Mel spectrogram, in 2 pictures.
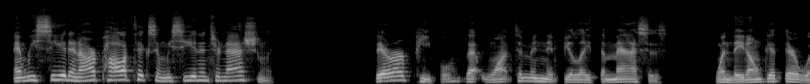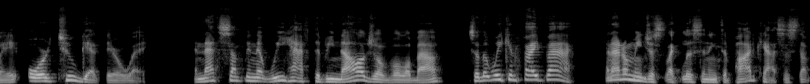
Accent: United States; I'm an American

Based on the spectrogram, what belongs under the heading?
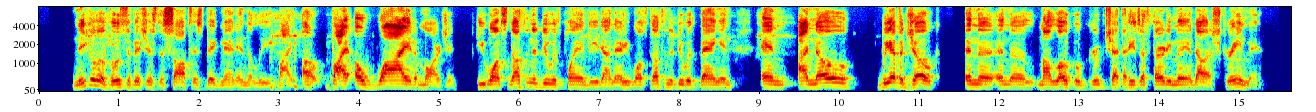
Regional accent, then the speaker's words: Chicago, Illinois, United States; I'm a Bulls fan. I'm from Chicago.

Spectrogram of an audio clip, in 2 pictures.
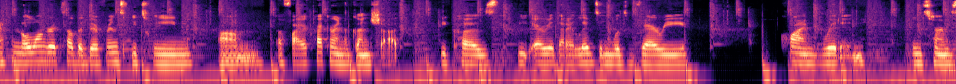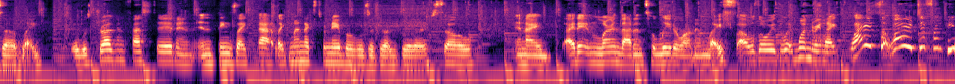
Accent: Jersey City, New Jersey, United States; growing up in Jersey City, you witness a lot

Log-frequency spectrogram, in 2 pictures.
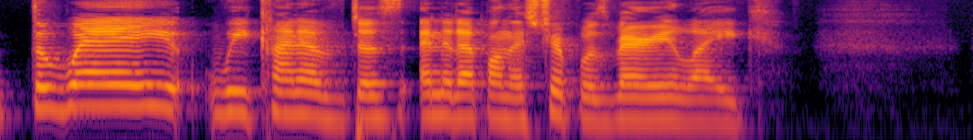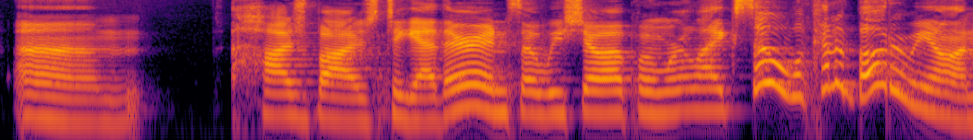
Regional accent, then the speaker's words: South Lake Tahoe, California, United States; also born or lived in Hawaii; I grew up in South Lake Tahoe

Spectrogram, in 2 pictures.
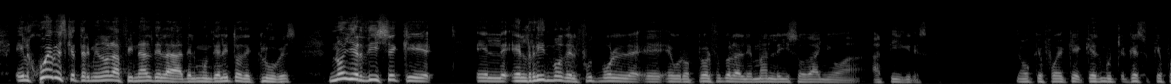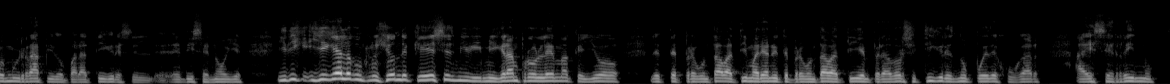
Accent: Mexico City, Mexico; now in Los Angeles, United States; había nacido, nací en México, en el DF, había visto fútbol mexicano

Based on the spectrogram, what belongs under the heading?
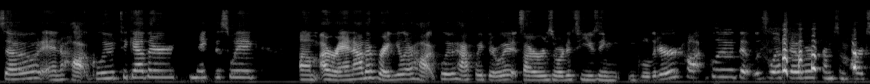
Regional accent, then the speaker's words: Memphis, Tennessee, United States; I'm from Memphis, Tennessee, born and raised here

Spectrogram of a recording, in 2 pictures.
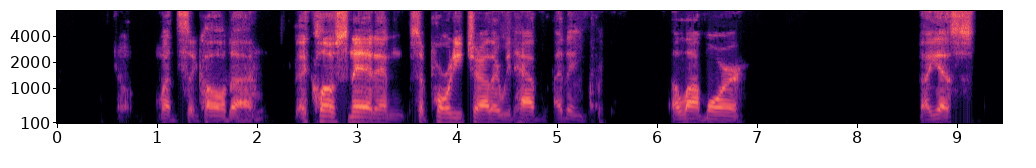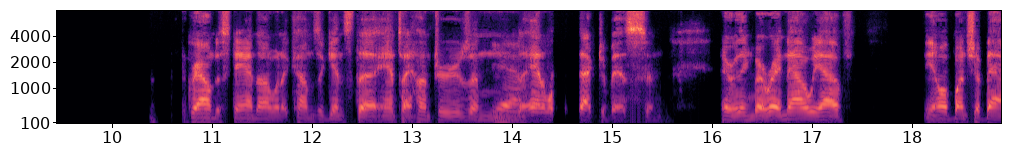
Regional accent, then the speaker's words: Southeast Alaska, United States; moved away; also born or lived in Wyoming; I grew up in Southeast Alaska

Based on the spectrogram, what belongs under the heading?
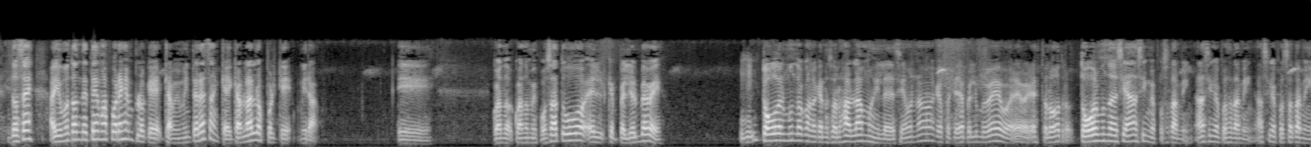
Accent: Puerto Rico; moved away as an adult; me fui de Puerto Rico en una época que todavía la cosa no estaba jodida

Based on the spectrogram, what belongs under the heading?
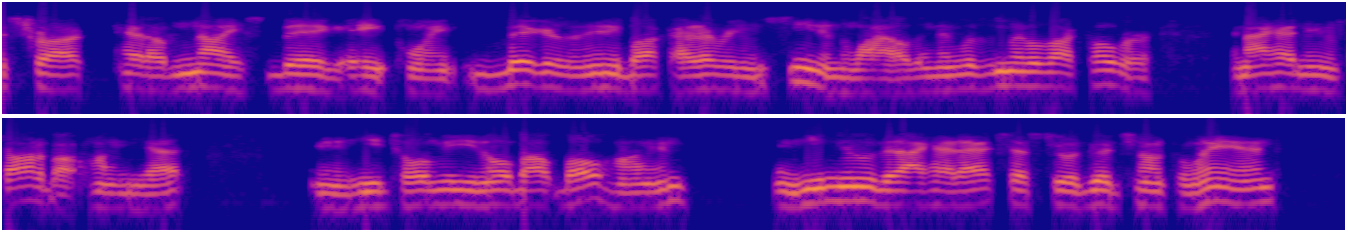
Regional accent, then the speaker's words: Nashville, Michigan, United States; I'm from Nashville, Michigan, which is a real little town. We don't even have a stoplight or anything. Pretty country, you know, pretty much everybody around there hunts.

